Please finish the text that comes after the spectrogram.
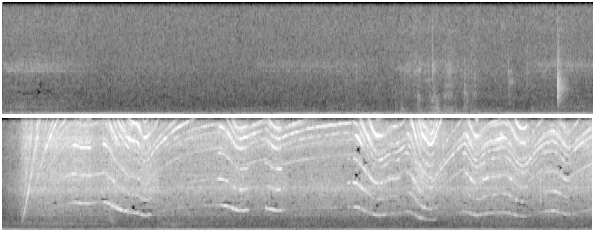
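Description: A dental burr grinds on a ceramic crown during a PFM-to-full-ceramic conversion, a high, whining drill with warbling pitch sweeps in the second half over a low steady hum.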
